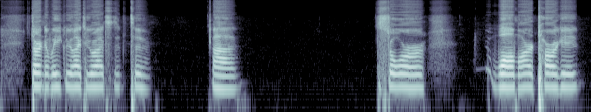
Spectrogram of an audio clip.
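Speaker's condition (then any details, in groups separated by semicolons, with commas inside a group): Cerebral palsy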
